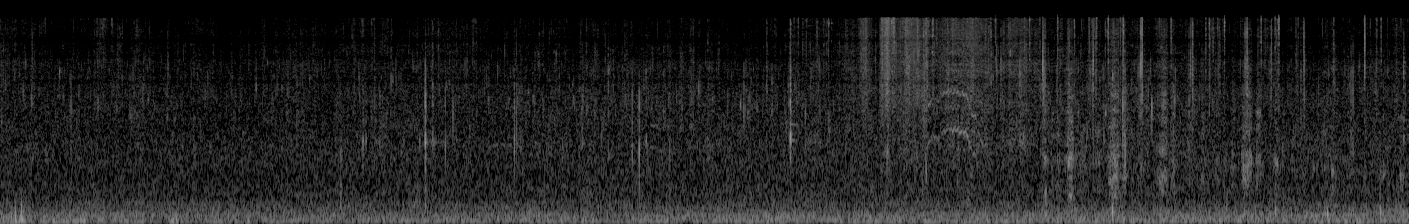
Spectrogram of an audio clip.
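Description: Faint crunching and rustling of dry leaves underfoot on a low steady outdoor background, the small crackles coming more thickly in the second half.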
